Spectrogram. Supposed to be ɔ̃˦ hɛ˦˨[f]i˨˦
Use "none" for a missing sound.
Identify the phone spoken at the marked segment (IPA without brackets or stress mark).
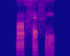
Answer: f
